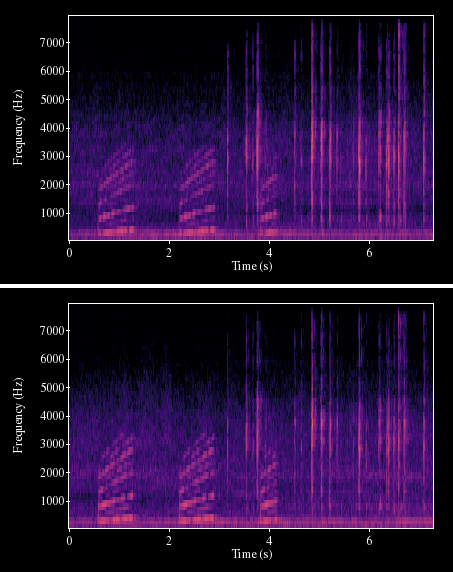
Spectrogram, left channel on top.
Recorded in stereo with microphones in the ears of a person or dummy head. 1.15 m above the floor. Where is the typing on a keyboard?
20° left (ahead or behind), 0.8 m.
